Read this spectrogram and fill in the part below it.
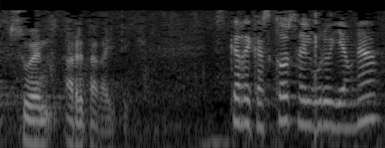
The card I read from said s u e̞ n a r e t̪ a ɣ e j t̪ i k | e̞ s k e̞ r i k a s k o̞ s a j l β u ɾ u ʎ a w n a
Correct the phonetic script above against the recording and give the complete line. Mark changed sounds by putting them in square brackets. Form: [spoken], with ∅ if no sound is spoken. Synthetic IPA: s u e̞ n a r e t̪ a ɣ [a] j t̪ i k | e̞ s k e̞ r i k a s k o̞ s a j l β u ɾ u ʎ a w n a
